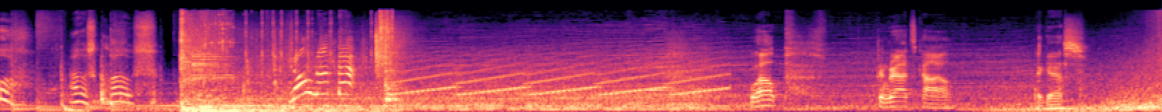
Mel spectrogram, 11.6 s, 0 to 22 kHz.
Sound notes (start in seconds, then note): 4.6 alarm buzzing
